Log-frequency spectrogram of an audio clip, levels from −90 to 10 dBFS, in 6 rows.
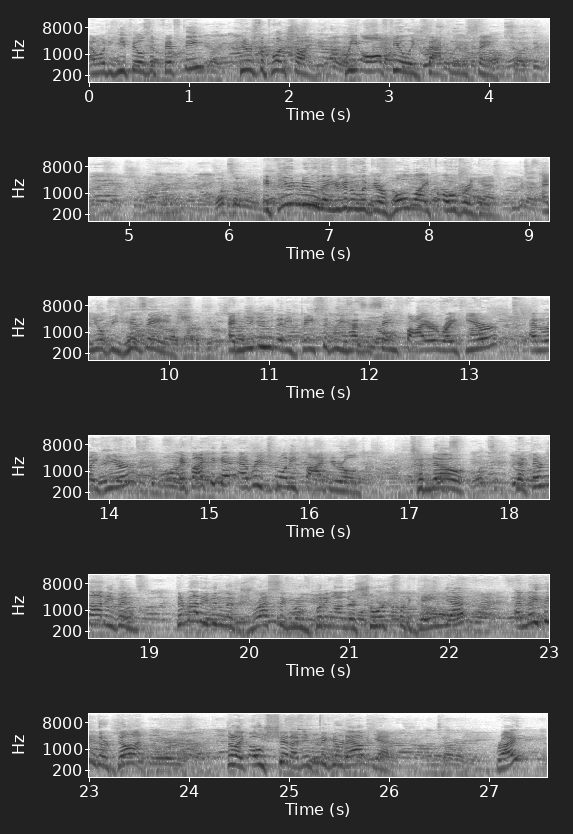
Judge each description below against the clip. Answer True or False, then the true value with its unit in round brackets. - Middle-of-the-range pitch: False (285 Hz)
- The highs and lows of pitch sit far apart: False (3.4 semitones)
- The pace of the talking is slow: False (195 wpm)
